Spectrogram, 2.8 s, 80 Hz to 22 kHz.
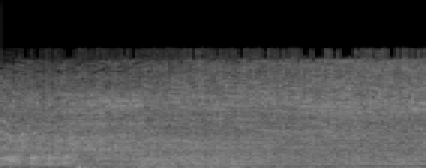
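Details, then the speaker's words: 2006 Ford Freestyle AWD towed in as a no-crank, starter relay load-side terminals jumped: starter cranks briefly and engine catches cleanly into steady run; starter and engine fine, vacuum leak from busted line noted. "first thing you want to do is just jump the two terminals, see if this thing cranks and runs."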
